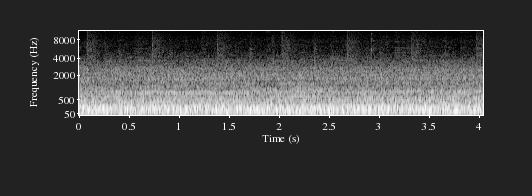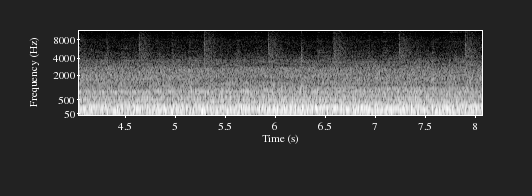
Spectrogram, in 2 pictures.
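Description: Steady running noise of a vehicle heard from inside its cab as it rolls slowly, with a constant low hum from the engine and tyres.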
